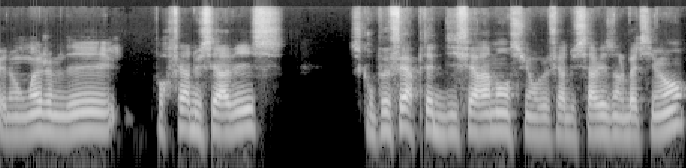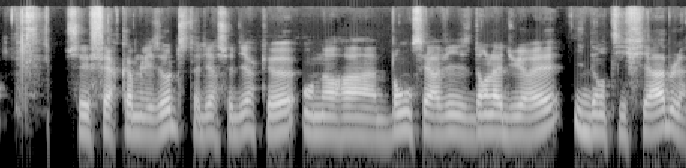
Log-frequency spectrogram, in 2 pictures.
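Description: A man's unremarkable speaking voice, medium in pitch, at a fairly quick pace with fairly even intonation. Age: 50s. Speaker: entrepreneur, founder of a renovation company. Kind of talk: interview.

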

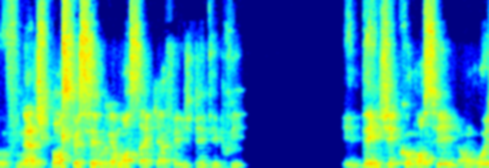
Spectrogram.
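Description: An unremarkable speaking voice, a man's, runs at a fairly quick pace with a fairly high pitch and ordinary pitch variation. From Africa. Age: 20s. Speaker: fitness coach. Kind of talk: casual chat.

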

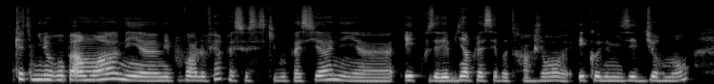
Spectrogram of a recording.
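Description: In a very clean recording with a silent background and a dry, close sound with no echo, a woman speaks at a medium pitch and fairly quick pace with hardly any pauses. Her intonation is fairly even, though her loudness swings widely. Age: 20s. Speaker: personal finance podcaster. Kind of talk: casual monologue. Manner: hesitant, many fillers.

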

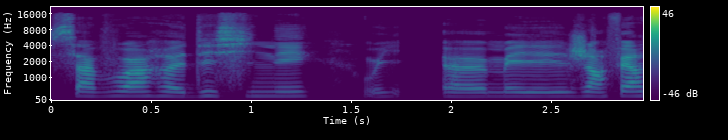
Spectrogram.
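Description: In a southern French accent, the voice has a bright, sharp tone and monotone, flat intonation, captured in a very clean recording with a silent background and a dry, close sound with no echo. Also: woman. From southern France, Albi near Toulouse. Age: 20s. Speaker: immigrant entrepreneur. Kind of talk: interview testimony.

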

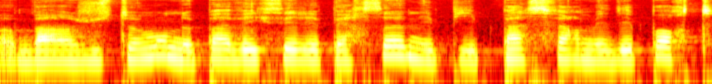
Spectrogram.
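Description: Monotone, flat speech from a woman at medium pitch, dark and mellow in tone and fairly slow. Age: 20s. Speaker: social media manager in training. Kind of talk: casual chat.

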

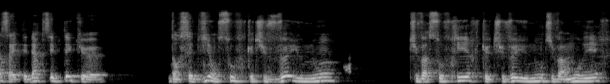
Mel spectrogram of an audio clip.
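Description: A man speaks at a very fast pace with a fairly high pitch and a somewhat breathy voice. His pitch shows ordinary variation. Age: 30s. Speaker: coach offering personal development sessions. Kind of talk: casual interview. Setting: podcast recording.

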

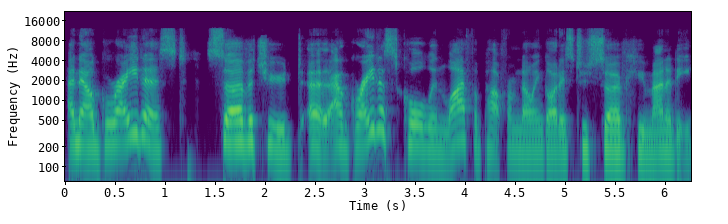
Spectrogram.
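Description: A woman speaks in an Australian accent at a moderate pace, with ordinary pitch variation. The sound is dry and close with no echo, over a quiet background. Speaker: independent media founder. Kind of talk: interview conversation.

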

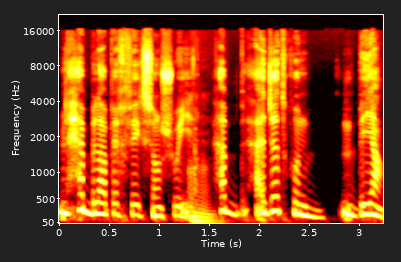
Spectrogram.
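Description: Somewhat breathy, a woman at a medium pitch speaks at a very slow pace with lively intonation. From Algeria, Sidi Bel Abbes. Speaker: singer of Andalusian music and business owner. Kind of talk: casual interview chat.

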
